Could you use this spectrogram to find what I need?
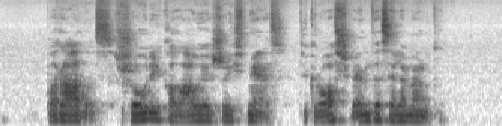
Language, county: Lithuanian, Vilnius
